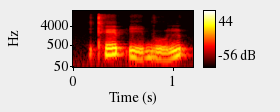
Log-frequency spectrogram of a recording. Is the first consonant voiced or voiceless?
voiceless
